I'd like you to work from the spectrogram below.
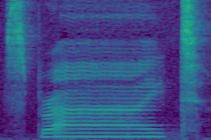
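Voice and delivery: "sprite" with a long held I and separate final t; slow sounding-out. Shown as a demonstration. Teacher modeling reading the word, "sprite" drawn out. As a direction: stretch "sprite" slowly on a steady tone. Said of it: "when I read the word".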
